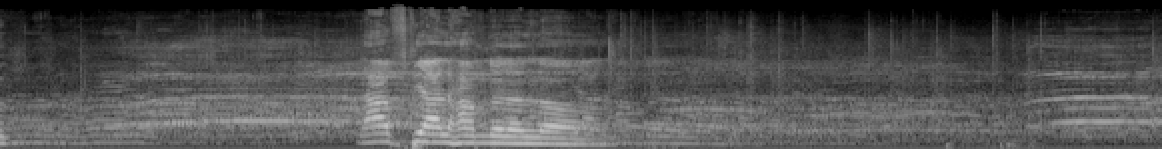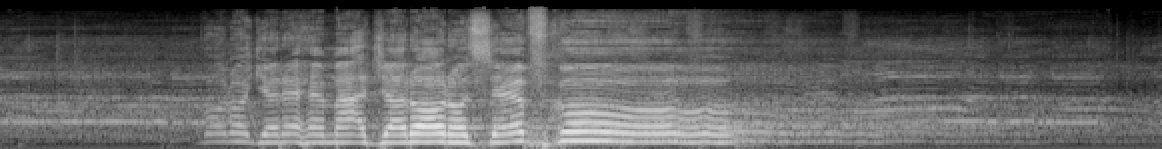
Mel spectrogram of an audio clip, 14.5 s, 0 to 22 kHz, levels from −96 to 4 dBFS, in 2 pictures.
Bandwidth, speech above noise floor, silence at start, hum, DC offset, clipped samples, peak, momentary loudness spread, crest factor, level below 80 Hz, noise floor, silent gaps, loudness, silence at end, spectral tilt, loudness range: 17 kHz; 30 dB; 0 s; none; under 0.1%; under 0.1%; 0 dBFS; 26 LU; 20 dB; -56 dBFS; -46 dBFS; none; -16 LUFS; 0.35 s; -4.5 dB/octave; 23 LU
